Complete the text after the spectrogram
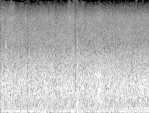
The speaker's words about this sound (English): The other problem is the water is very high at the minute and very fast. So it's going to be very difficult for you to hear what I'm saying.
